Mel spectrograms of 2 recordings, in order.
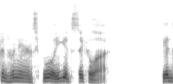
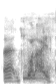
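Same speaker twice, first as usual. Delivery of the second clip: ordinary talk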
